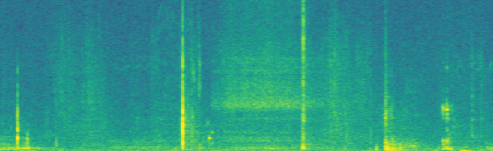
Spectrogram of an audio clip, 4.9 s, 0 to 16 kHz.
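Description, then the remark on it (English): Quiet sounds of a speaker drinking water: a few soft slurps, small clicks and a gentle swallow, with a brief hiss of breath and no talking, while listeners turn to 2 Corinthians chapter 4. “I'll give you a few seconds as I sip here some water.”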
